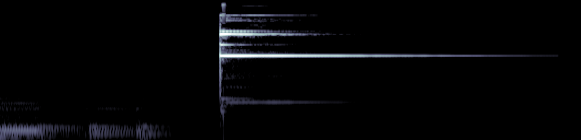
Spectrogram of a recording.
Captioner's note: bell chime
